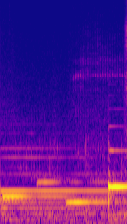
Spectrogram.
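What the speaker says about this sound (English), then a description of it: "Yep, that is the cat that you can hear purring." Cat purring in a quiet room as a soft, steady rumble with a few faint tonal hums over it, close and continuous with no talking.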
